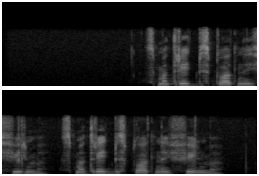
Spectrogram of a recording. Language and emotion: Russian, neutral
